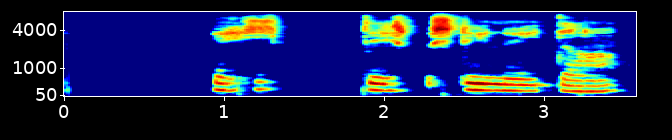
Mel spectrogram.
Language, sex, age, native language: Icelandic, female, 7, Czech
